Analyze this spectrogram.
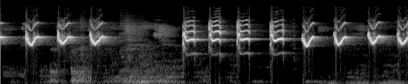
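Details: Repeated high, clear swooping notes from a long-tailed shrike in sewing-machine style song, with a short soft pause before the rhythmic series resumes at a steady quick pace.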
